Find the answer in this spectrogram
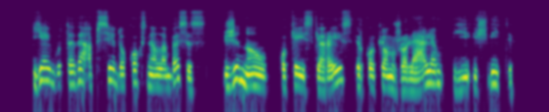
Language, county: Lithuanian, Klaipėda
